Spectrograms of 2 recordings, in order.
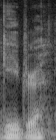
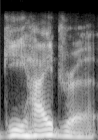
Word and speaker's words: Ghidra: because I was clueless I think I was saying gydra or something uh anyway several people said uh Steve it's gidra uh anyway the the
